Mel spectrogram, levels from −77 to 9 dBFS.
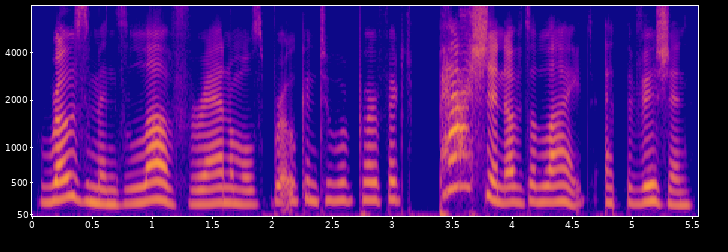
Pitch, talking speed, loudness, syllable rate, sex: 235 Hz, 150 wpm, -19 LUFS, 4.7 syllables/s, female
